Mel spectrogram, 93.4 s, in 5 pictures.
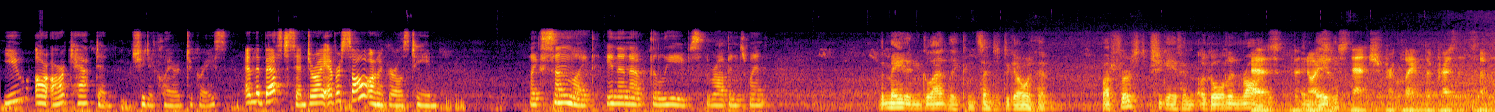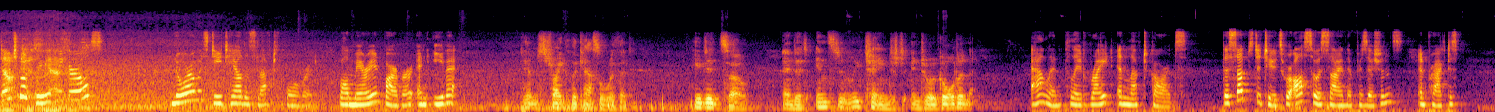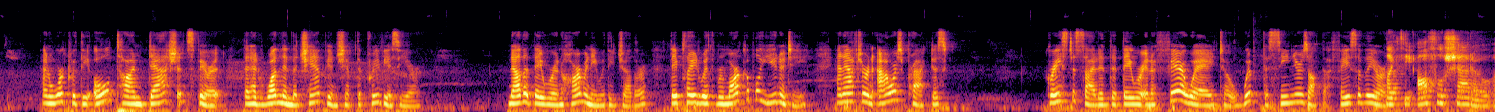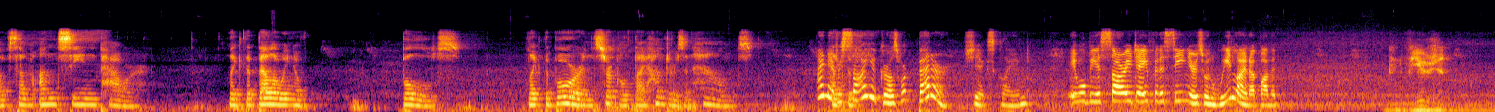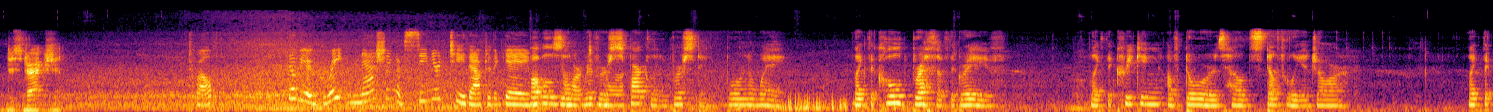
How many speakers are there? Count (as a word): four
